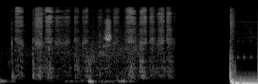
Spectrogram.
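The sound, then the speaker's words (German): Writing by hand: many quick, scratchy strokes in an uneven rhythm, moderately loud, stopping abruptly into a brief silence. “Ich schreibe es dir auf. Warte.”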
